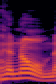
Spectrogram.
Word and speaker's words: Hinnom: Okay, so we're talking about the Valley of Hinnom. That's how you say it.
